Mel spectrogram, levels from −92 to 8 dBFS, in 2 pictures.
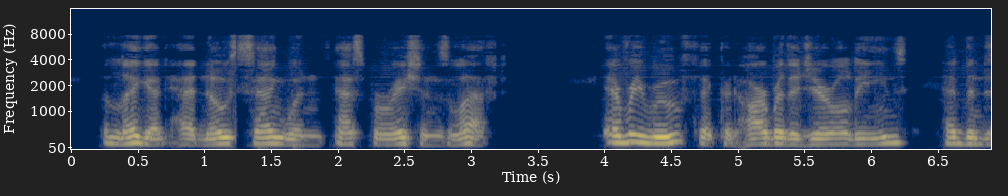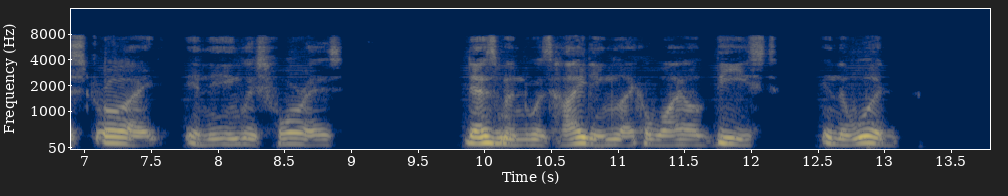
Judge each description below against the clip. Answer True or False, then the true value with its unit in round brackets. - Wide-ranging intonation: False (3.3 semitones)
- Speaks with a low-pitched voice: False (145 Hz)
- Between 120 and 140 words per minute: True (135 wpm)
